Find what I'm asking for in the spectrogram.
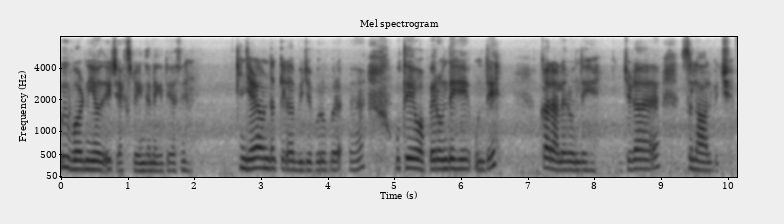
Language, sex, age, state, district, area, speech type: Dogri, female, 18-30, Jammu and Kashmir, Reasi, urban, spontaneous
